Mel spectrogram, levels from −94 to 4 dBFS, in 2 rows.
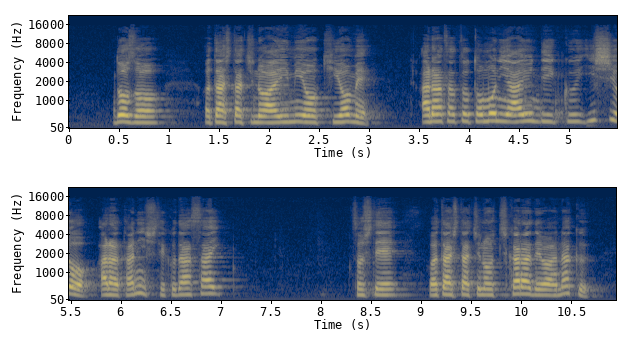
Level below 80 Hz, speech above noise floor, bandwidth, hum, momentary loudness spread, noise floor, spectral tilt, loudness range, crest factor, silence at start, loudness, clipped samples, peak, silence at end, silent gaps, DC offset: -74 dBFS; 45 dB; 15 kHz; none; 12 LU; -68 dBFS; -4 dB/octave; 5 LU; 20 dB; 0.45 s; -23 LUFS; under 0.1%; -6 dBFS; 0.3 s; none; under 0.1%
